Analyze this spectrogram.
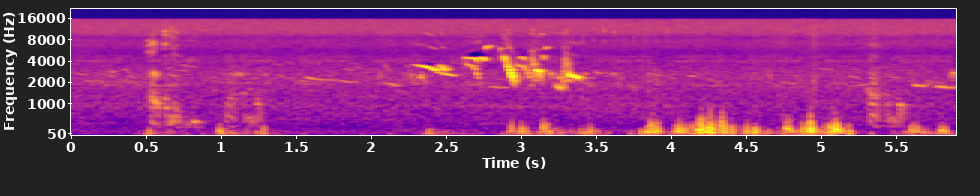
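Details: Sharp-tailed grouse; lek display; courtship display on the lek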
